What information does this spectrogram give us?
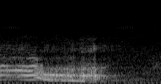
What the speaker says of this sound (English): Their roars to find each other carry far and wide.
